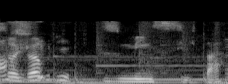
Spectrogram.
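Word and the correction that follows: Tzimisce: Zimice. Esse aí tem a pronúncia no livro, terceira edição realizada. É Zimice. – Zimice? – Esquece o T. Esquece o T, Zimice.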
